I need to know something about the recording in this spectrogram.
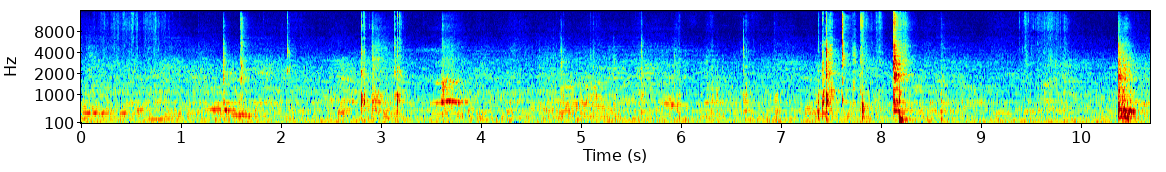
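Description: Handling noise from a digital weighing scale's stainless-steel indicator housing as it is taken apart: scattered clicks and taps, with a cluster of sharper clicks about seven to eight seconds in.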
